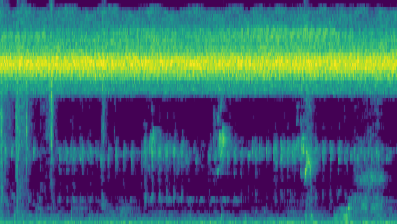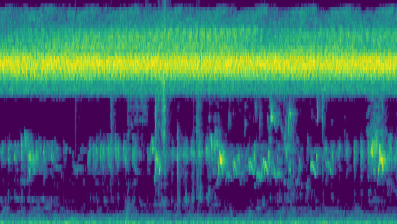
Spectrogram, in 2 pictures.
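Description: Steady high-pitched drone of insects in the riverside vegetation, with birds chirping briefly in the last few seconds.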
